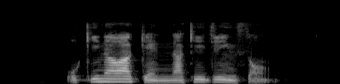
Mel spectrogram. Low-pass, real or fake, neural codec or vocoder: 7.2 kHz; real; none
